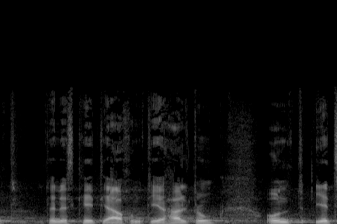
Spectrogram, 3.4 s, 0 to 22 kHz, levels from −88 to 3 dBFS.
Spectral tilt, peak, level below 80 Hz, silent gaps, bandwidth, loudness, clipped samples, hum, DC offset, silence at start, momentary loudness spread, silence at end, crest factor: -6 dB/octave; -14 dBFS; -60 dBFS; none; 13 kHz; -34 LUFS; under 0.1%; none; under 0.1%; 0 s; 19 LU; 0 s; 20 dB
